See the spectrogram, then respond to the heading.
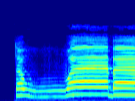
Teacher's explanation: تو اس لیے اس کو ہم نے کھینچ کے پڑھا ہے ایک الف کے برابر. توابا، واو کے بعد الف ہے اور الف سے پہلے واو کے اوپر زبر ہے، تو اس کو وہی الف کی مقدار کے برابر پڑھیں گے. اور وقف کی حالت میں یہ جو توابن ہے اس میں سے ایک زبر ہم نے منہا کر دی ہے اور باقی ایک زبر آ گئی ہے، تو اب ہم اس کو توابا وقف کی حالت میں پڑھیں گے.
